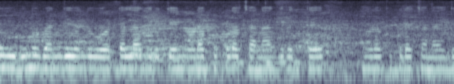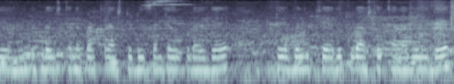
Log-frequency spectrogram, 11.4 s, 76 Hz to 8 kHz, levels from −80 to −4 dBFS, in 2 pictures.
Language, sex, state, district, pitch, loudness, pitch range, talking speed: Kannada, female, Karnataka, Gulbarga, 175 Hz, -18 LUFS, 170-180 Hz, 115 wpm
